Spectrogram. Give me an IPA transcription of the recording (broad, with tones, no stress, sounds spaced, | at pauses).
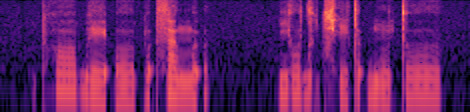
pʰ ɔ˦ b e˨ ʔ o˨ ʊ̯ p ʊ˦ ʔ s a˦˨ ʊ̯ m ʊ˦ ʔ | j o˦ d ʊ˦ ʔ t͡ɕʰ i˨ t ʊ˦ ʔ b ũ˨ t o˦ ʊ̯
